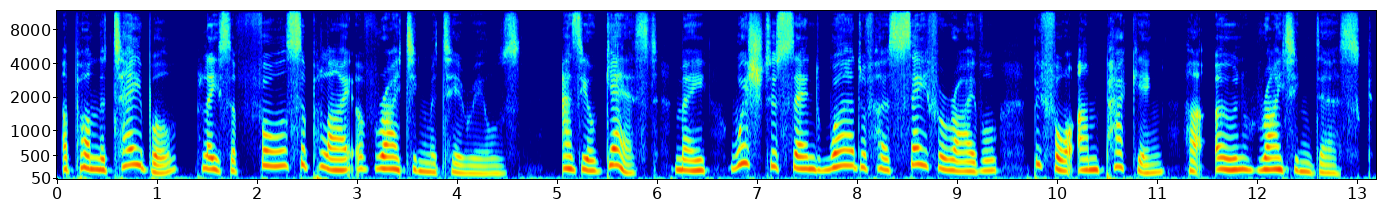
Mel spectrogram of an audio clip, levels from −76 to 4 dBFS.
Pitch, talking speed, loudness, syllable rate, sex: 220 Hz, 125 wpm, -18 LUFS, 3.8 syllables/s, female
